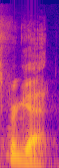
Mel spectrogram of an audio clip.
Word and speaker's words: Forget Road: very impressed yeah do do you pronounce it forget Road or is it forget it is forget do we know the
